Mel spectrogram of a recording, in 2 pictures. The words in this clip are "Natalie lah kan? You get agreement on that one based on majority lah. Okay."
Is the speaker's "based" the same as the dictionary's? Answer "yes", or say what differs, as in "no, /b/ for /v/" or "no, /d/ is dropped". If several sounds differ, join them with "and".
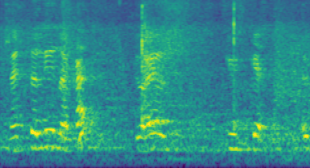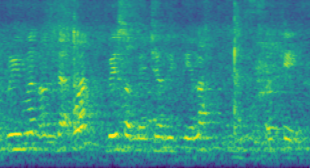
no, /t/ is dropped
